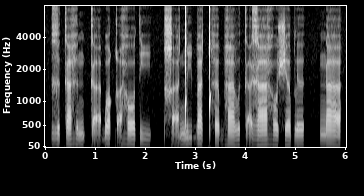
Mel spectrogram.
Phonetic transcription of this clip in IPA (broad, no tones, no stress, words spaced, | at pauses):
ɣəkaɦəŋə̰ ka̰ɓɔqa̰ ɦɔti | χa̰ŋ͡ǃibaǃʰɐ bʱaβəka̰ ɣaɦɔ ʃɐplə | ŋa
